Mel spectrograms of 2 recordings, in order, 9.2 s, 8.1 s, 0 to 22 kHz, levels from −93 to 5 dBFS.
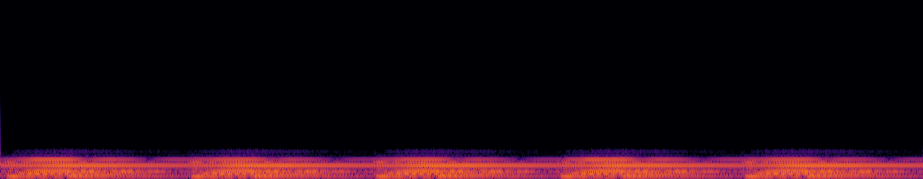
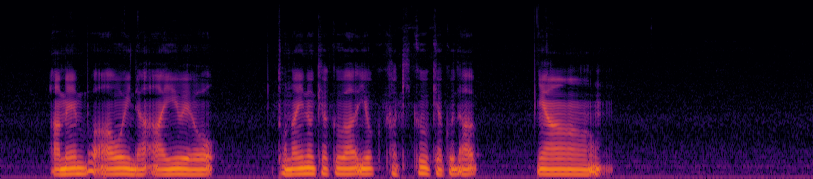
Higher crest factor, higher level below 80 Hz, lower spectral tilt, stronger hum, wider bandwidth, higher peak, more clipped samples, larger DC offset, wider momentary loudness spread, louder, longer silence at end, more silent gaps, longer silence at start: about the same, 12 dB vs 16 dB; first, -40 dBFS vs -60 dBFS; first, -23.5 dB/octave vs -9.5 dB/octave; neither; second, 0.7 kHz vs 5 kHz; second, -18 dBFS vs -12 dBFS; neither; neither; about the same, 9 LU vs 10 LU; second, -31 LUFS vs -27 LUFS; second, 0 s vs 2 s; neither; second, 0 s vs 0.5 s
